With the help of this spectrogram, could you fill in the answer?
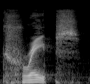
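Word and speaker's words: crêpes: Crepes. In French, it rhymes with steps, but here everyone says it as if it rhymes with apes.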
